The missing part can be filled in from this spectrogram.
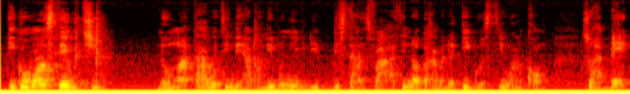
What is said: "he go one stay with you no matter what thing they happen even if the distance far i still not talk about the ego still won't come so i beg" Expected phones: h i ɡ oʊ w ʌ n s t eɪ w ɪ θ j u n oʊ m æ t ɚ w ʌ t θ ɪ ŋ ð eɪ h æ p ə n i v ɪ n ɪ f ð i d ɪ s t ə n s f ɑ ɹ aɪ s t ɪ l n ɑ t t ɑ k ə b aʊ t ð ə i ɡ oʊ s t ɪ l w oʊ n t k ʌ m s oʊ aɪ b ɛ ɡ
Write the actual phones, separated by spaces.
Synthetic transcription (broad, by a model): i ɡ oʊ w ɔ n s t eɪ w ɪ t j u n oʊ m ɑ t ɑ w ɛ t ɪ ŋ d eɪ h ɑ p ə n i v ɪ n ɪ f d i d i s t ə n s f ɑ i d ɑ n t ɑ k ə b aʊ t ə i ɡ oʊ s t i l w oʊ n k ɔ m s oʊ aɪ b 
